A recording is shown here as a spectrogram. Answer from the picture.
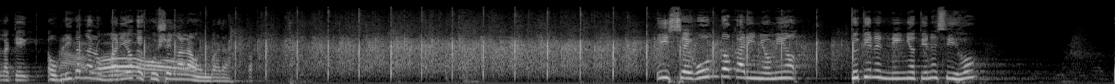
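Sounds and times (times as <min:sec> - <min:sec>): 
speech: 0:00.0 - 0:02.6, 0:06.6 - 0:09.9
audience applause: 0:01.0 - 0:08.6.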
